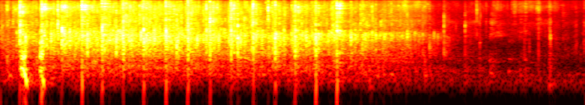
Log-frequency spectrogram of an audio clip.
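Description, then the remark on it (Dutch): An audience claps together in a dense, sustained burst of applause that stays steady for several seconds, then thins out and fades to a few scattered claps. “Zullen we eens een applaus geven?”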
